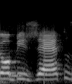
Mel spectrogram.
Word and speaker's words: objetos: E Lembrando que objetos é com B mudo, tá? B mudo? É objetos, o B é mudo.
